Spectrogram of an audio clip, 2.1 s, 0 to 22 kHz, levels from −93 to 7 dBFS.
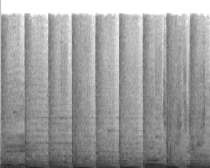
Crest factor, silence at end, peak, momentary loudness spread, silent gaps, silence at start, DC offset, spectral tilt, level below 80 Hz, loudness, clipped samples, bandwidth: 12 dB; 0 s; -2 dBFS; 3 LU; none; 0 s; under 0.1%; -5.5 dB/octave; -16 dBFS; -14 LUFS; under 0.1%; over 20 kHz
